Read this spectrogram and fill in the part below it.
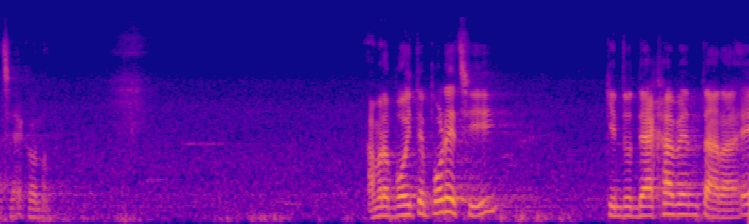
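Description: A man speaks with animation into a microphone, with pauses between phrases.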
